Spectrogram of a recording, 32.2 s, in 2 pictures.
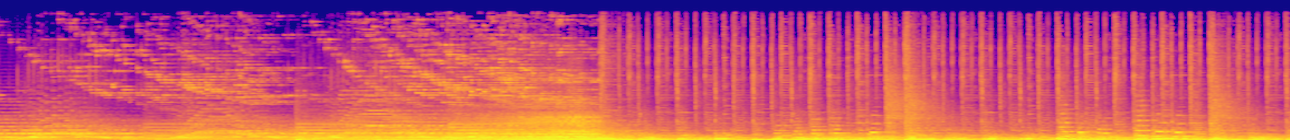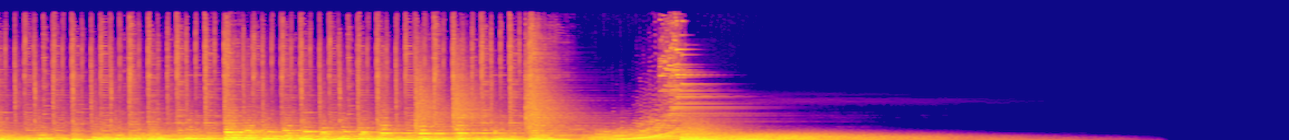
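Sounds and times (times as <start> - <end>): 
harp glissando: 0.0 - 16.7, 17.3 - 26.2.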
